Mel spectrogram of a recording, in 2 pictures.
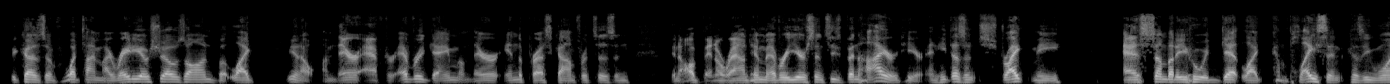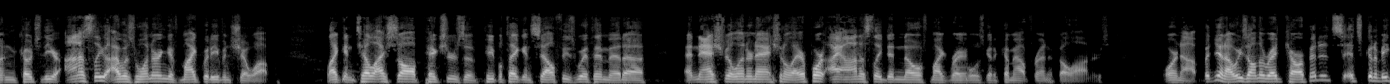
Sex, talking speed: male, 245 wpm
